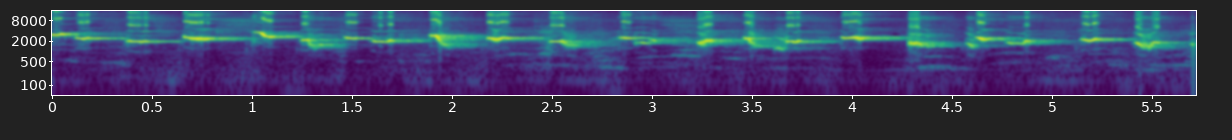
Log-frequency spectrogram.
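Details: Emotional fighting song of a yellow-vented bulbul, a long lure recording for provoking other bulbuls to respond; a steady stream of loud liquid, bubbling, downward-slurred notes, several each second.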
